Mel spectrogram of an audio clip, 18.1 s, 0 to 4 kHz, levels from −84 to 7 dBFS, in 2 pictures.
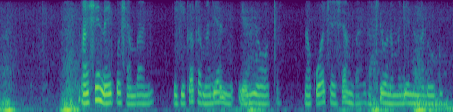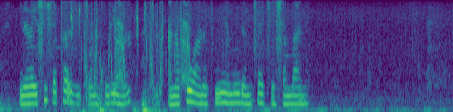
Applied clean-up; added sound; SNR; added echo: none; Scratching (performance technique); 12 dB; none.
